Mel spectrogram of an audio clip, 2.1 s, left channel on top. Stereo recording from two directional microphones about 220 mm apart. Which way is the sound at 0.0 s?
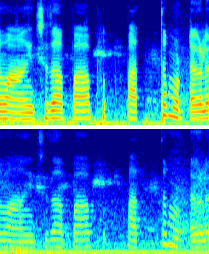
40° left (ahead or behind).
